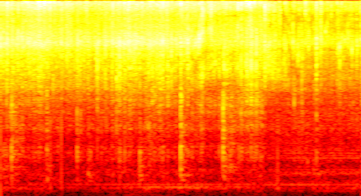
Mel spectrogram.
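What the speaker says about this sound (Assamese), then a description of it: "পিঁয়াজখিনি ভাজি ল'লোঁ।" Onions and green chillies frying in oil in a kadai, a steady close sizzle with occasional stirring clinks and scrapes, no voices.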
